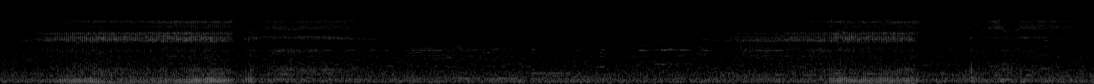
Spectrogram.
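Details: A dog asleep, snoring in long raspy, hissing breaths, one loud rattling snore at the start and another about seven seconds later, softer wheezy breathing between, over steady background noise.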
